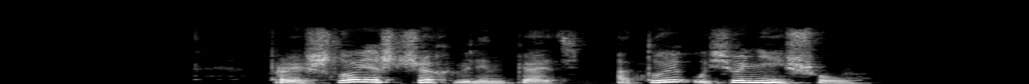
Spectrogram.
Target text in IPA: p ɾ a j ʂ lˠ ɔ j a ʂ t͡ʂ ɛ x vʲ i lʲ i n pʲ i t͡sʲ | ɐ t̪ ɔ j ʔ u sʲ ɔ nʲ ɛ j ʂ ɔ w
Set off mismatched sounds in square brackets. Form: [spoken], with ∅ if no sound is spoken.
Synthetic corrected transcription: p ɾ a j ʂ lˠ ɔ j a ʂ t͡ʂ ɛ x vʲ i lʲ i n pʲ [a] t͡sʲ | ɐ t̪ ɔ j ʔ u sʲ ɔ nʲ ɛ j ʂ ɔ w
